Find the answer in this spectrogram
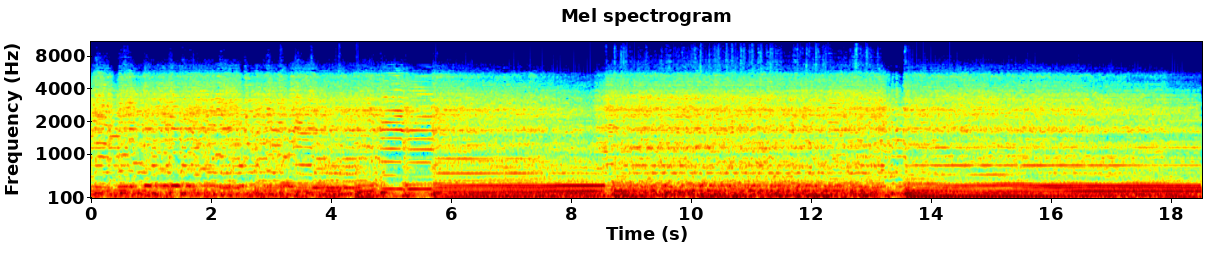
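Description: Electric guitar played loud, mostly long held chords and notes that change every few seconds, with a short flurry of fast repeated notes about five seconds in.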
